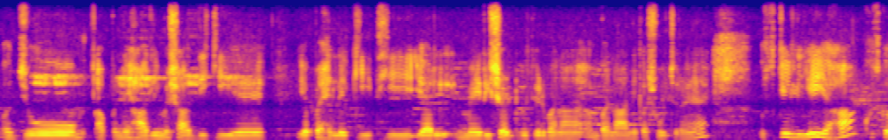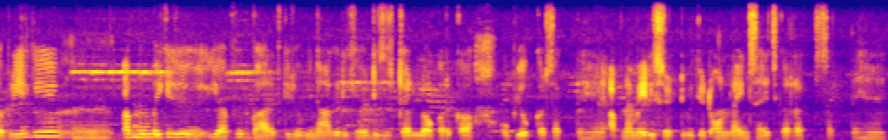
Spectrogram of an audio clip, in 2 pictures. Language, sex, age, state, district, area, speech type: Hindi, female, 18-30, Madhya Pradesh, Chhindwara, urban, spontaneous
